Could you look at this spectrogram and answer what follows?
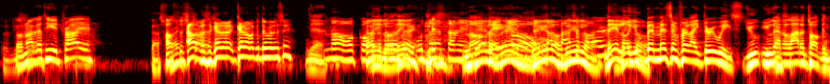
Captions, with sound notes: So now I got to try it. That's right. Elvis, can I look at the real scene? No, go. (Speaking Spanish) No, they know. Pass the fire. They know. You've been missing for like three weeks. You got a lot of talking.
